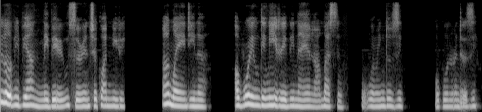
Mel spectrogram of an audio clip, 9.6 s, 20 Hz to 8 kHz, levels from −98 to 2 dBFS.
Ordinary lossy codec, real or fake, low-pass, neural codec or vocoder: none; fake; 7.2 kHz; codec, 16 kHz, 0.5 kbps, FunCodec, trained on LibriTTS, 25 frames a second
